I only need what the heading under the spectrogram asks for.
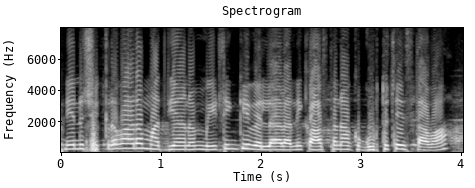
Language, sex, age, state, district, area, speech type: Telugu, female, 18-30, Telangana, Hyderabad, urban, read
